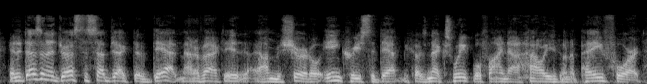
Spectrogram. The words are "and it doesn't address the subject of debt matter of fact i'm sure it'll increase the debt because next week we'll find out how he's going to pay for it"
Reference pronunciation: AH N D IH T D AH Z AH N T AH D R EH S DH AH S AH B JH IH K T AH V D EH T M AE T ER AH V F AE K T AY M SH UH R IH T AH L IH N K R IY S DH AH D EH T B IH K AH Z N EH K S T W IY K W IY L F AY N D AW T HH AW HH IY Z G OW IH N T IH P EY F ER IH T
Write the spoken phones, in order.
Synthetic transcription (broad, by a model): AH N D IH T D AH Z AH N T AH D R EH S DH AH S AH B JH IH K T AH V D EH T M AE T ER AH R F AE K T AY M SH UH R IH T L IH N K R IY S DH AH D EH T B IH K AH Z N EH K S T W IY K W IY L F AY N D AW T HH AW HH IY Z G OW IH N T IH P EY F ER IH T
